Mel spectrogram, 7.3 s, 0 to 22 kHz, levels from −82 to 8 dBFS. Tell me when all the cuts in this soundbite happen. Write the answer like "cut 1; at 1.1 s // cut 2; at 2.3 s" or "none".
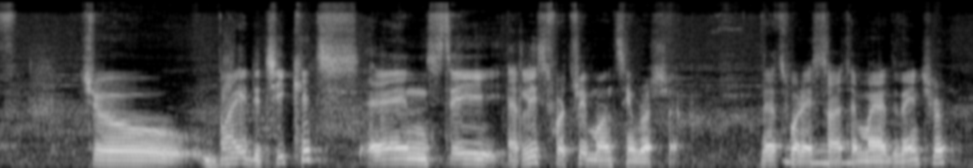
none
